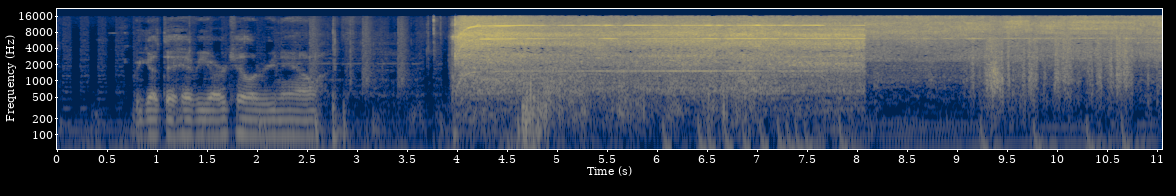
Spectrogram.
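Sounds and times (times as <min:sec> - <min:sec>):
vacuum cleaner whine: 0:04.0 - 0:08.2.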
